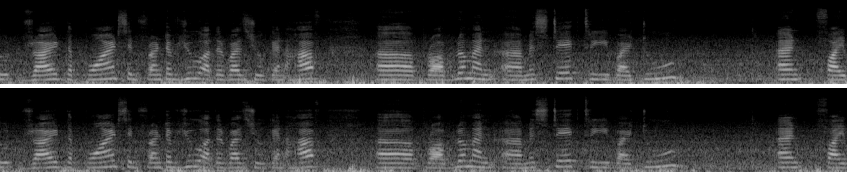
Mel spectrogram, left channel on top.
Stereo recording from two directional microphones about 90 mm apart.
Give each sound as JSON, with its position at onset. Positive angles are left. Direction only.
{"t": 0.3, "sound": "a woman's voice", "side_deg": 45}
{"t": 7.8, "sound": "a woman's voice", "side_deg": 55}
